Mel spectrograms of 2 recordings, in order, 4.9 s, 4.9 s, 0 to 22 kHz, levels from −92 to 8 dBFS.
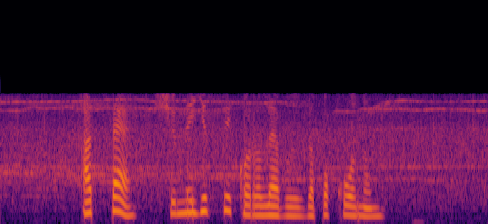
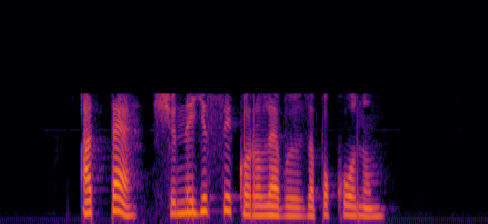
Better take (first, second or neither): second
